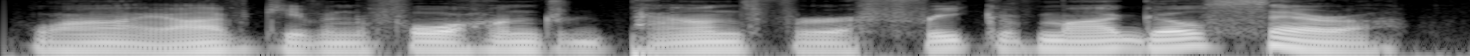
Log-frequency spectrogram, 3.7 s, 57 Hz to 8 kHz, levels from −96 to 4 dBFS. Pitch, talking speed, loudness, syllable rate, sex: 100 Hz, 210 wpm, -18 LUFS, 5.0 syllables/s, male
